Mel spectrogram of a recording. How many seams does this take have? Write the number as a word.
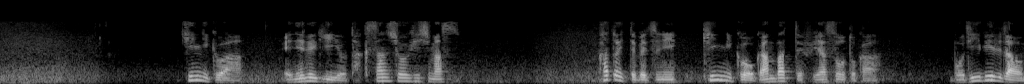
zero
